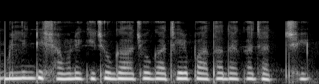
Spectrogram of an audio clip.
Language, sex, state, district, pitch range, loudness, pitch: Bengali, female, West Bengal, Cooch Behar, 255-270 Hz, -13 LUFS, 265 Hz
